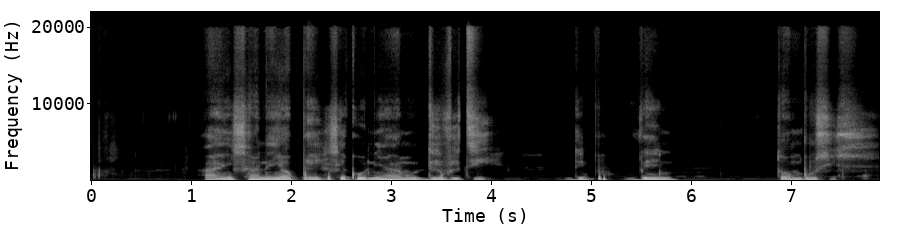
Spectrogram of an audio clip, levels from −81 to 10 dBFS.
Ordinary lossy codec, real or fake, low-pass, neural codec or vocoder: none; fake; none; autoencoder, 48 kHz, 128 numbers a frame, DAC-VAE, trained on Japanese speech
